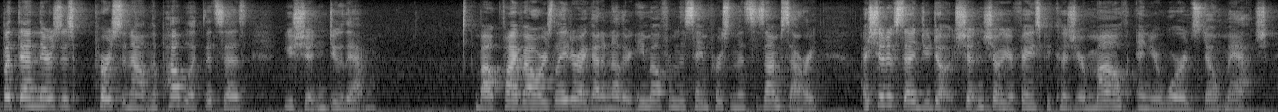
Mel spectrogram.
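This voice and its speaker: Speaking at a fairly quick pace, a woman with a medium pitch, ordinary pitch variation and vocal fry is heard with audible room echo. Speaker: teacher. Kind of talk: educational video talk. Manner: fast.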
